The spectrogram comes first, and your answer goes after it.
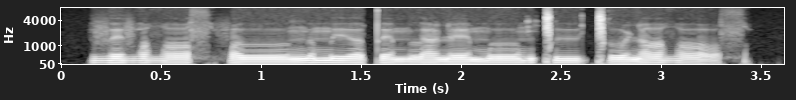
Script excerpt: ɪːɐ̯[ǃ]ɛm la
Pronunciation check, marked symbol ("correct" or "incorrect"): incorrect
